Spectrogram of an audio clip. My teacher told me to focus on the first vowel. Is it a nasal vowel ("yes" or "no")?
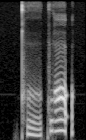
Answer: no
